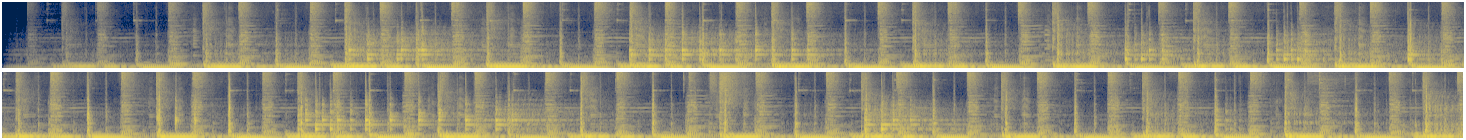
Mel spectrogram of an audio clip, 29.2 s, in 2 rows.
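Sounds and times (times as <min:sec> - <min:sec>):
drums: 0:00.0 - 0:29.2.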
